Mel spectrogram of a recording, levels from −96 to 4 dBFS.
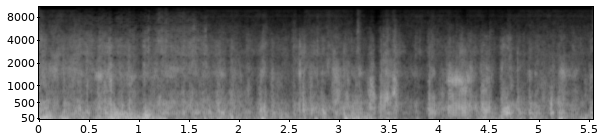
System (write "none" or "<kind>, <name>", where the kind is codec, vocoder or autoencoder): vocoder, Vocos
